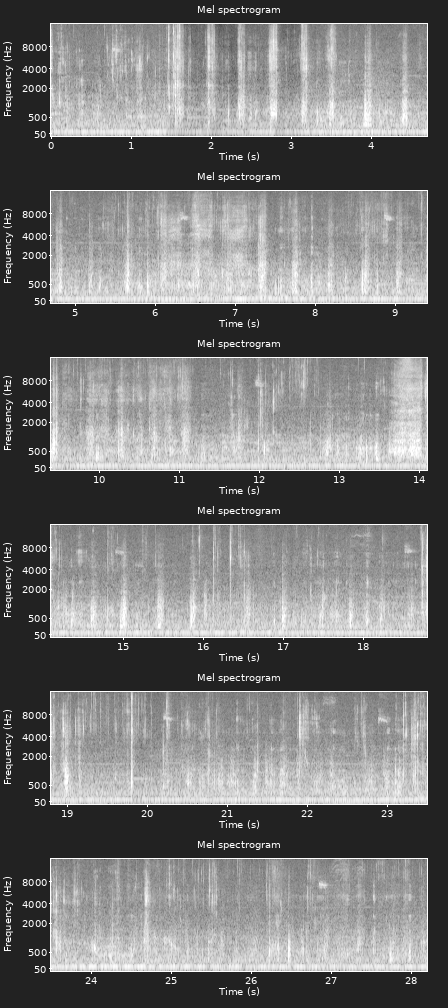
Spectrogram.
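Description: Close-miked eating by hand: many crisp crunches and chewing sounds from raw vegetables and fried food, with fingers scraping food in a stone mortar of sambal. A steady low hum runs underneath.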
